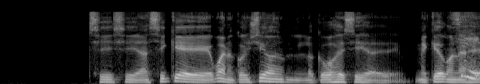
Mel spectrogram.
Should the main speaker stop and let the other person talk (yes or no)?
yes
